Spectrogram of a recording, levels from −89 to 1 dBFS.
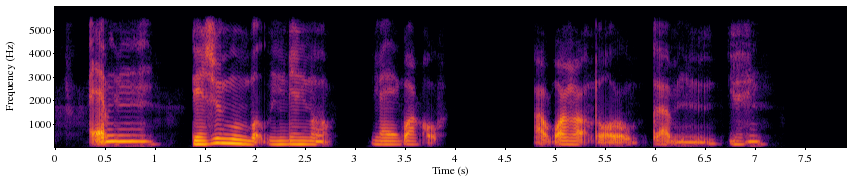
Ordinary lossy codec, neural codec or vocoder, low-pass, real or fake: none; autoencoder, 44.1 kHz, a latent of 192 numbers a frame, MeloTTS; 5.4 kHz; fake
